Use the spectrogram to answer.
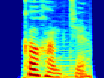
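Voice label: i love you, female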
